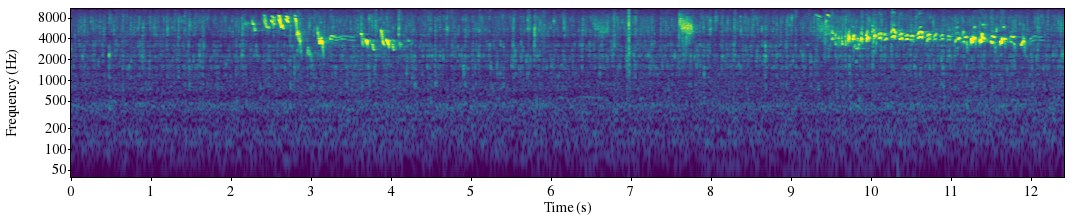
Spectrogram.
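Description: A robin gives two bursts of high, thin, tumbling twitters and trills, falling slightly in pitch, over a steady hiss like running water.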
